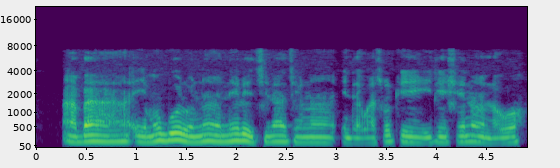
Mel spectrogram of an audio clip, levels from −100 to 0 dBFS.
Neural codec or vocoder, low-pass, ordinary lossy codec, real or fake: none; 7.2 kHz; none; real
